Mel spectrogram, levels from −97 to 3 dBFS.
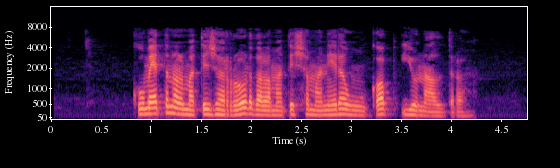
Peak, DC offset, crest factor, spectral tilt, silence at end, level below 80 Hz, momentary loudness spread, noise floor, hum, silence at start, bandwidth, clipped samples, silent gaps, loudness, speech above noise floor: -2 dBFS; under 0.1%; 18 dB; -6.5 dB/octave; 0.55 s; -60 dBFS; 12 LU; -63 dBFS; none; 0.9 s; 7.8 kHz; under 0.1%; none; -20 LUFS; 43 dB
